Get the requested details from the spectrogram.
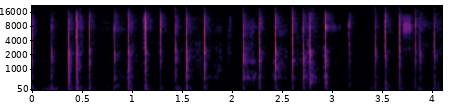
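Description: Fingertips tap rapidly on empty Apple product boxes made of cardboard for ASMR, producing about 25 quick, dry, bright clicks with almost no ring or low end. The taps come in an uneven rhythm with a brief pause near the middle, giving a crisp, pleasing hollow patter.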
